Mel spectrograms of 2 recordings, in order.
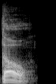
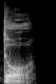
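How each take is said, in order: First: The final R sound is dropped. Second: The final R sound is pronounced. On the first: "that can become do" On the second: "take a word like door"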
